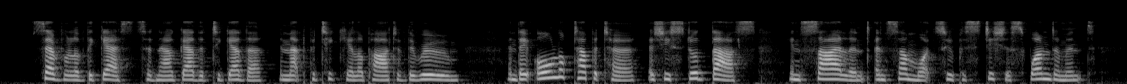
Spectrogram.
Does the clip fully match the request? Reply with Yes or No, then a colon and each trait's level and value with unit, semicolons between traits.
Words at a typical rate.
Yes: average, 170 wpm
